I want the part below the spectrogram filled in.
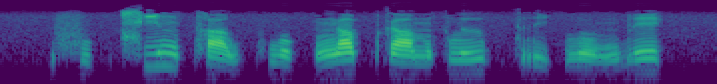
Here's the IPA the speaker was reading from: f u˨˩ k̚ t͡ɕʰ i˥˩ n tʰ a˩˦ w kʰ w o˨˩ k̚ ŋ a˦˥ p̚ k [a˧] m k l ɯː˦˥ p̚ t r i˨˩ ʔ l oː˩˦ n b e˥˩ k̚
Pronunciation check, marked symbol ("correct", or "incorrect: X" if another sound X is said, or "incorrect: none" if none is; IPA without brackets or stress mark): correct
